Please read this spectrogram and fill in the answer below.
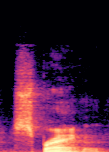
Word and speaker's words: Spring: Sprang. I know it's spelled with an I, pronounced like an A.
